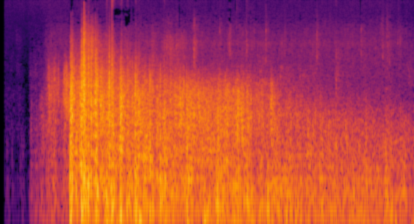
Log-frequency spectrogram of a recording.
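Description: A thunder-like rumble: a sharp crackling crack about a second in, then a rolling rumble that slowly fades away.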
